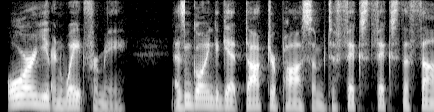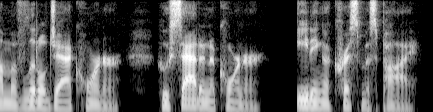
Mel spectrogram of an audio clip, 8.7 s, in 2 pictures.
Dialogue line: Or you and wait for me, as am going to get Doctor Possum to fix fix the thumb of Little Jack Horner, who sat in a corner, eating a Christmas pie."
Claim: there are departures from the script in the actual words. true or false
false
